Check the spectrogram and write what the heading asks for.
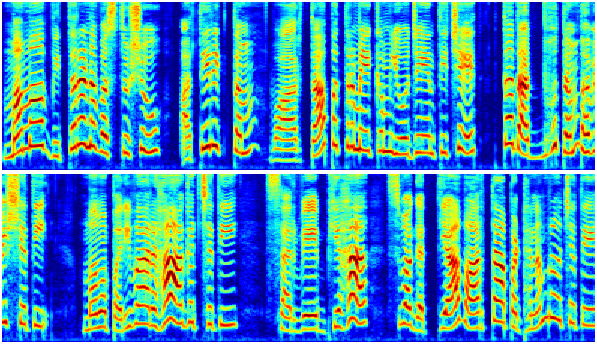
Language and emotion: Sanskrit, happy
